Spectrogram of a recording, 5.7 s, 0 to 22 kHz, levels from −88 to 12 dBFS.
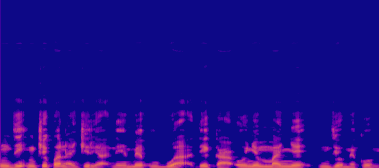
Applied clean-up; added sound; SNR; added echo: none; none; none; none.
